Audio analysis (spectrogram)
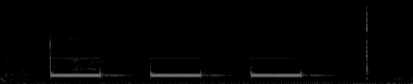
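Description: Three evenly spaced busy-signal beeps on a phone line during a callback, each lasting about half a second with equal gaps between them, followed by a brief click at the end.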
